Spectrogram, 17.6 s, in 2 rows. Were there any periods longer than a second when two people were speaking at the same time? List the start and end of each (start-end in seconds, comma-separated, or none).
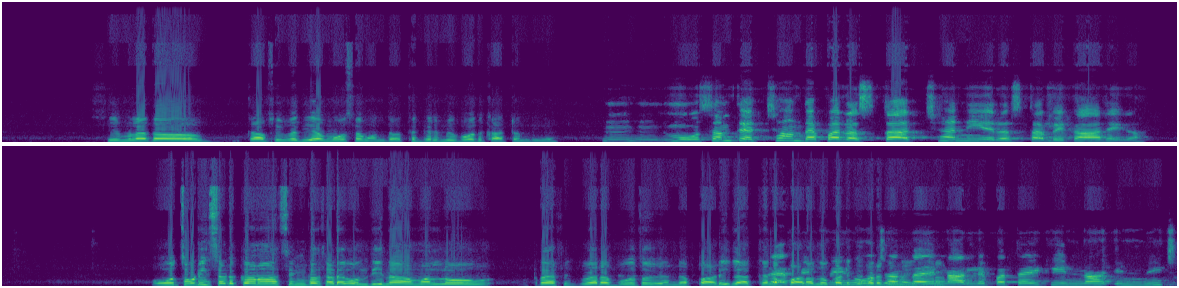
14.5-15.9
